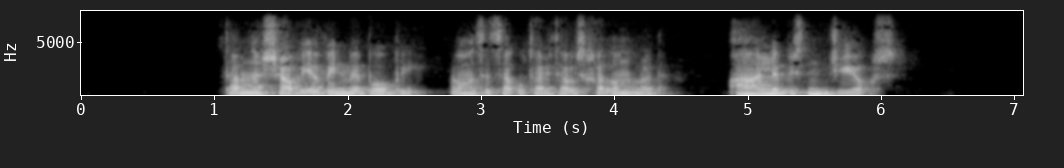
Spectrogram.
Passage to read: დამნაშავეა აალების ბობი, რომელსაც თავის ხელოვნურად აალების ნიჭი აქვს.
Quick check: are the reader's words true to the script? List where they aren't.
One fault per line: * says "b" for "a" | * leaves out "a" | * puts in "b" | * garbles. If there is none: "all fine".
* says "ვინმე" for "აალების"
* puts in "საკუთარი"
